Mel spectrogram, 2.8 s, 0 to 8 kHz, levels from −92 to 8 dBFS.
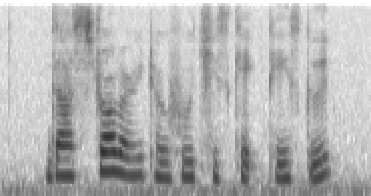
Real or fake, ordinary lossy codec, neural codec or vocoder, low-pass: real; none; none; 7.2 kHz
